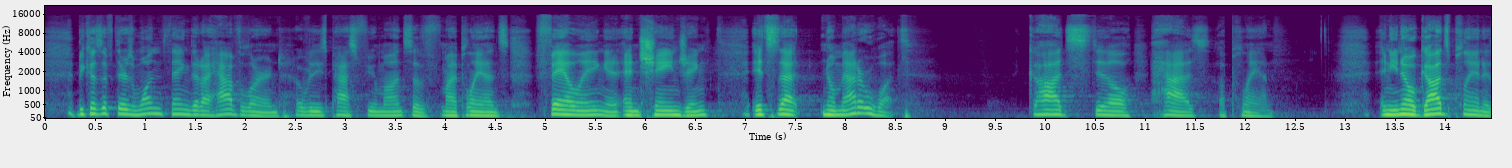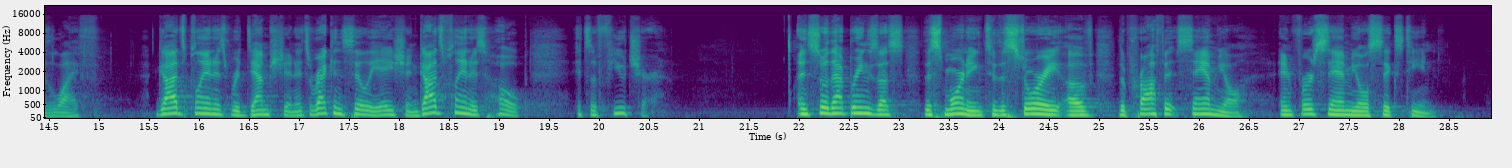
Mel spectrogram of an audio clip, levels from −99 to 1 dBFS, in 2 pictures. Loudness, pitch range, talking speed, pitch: -25 LUFS, 130-170 Hz, 140 wpm, 150 Hz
